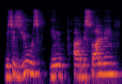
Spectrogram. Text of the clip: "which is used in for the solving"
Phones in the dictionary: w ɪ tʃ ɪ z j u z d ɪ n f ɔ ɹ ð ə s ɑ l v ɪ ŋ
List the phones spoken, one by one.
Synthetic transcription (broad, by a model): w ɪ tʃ ɪ z j u z d ɪ n p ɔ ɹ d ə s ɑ l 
